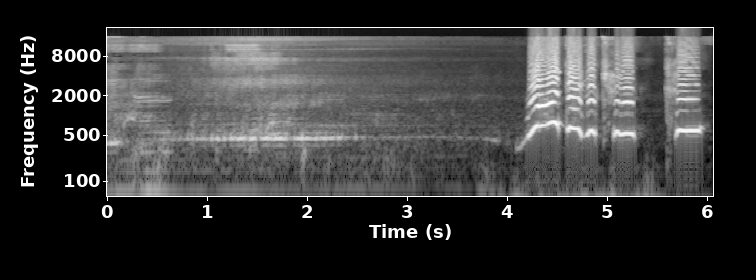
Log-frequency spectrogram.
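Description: Diesel passenger train pulling away past a station platform: a low rumble with a steady hum that fades out over about three seconds. From about four seconds in, a child's loud, high-pitched vocalizing takes over.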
